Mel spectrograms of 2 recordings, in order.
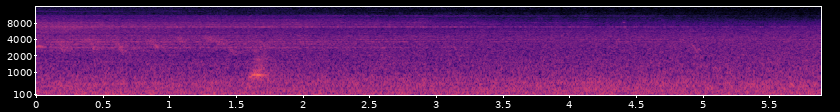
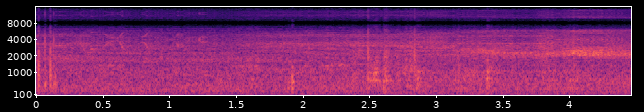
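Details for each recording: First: Car AC system being filled with nitrogen to 150 psi for a leak test after a failure at the upper bracket: a steady, even hiss of gas flowing in, which stops once the fill is done. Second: Car air conditioning system pressurised with nitrogen to about 100–110 psi: a constant thin hiss with light clicks, from a leak at the condenser, with pressure dropping to 50–60 psi.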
